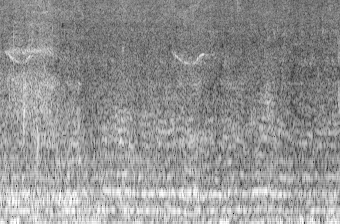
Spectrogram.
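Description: Honeybees buzzing steadily around an open brown hive during an inspection, a soft continuous hum close by with individual bees whining past now and then.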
